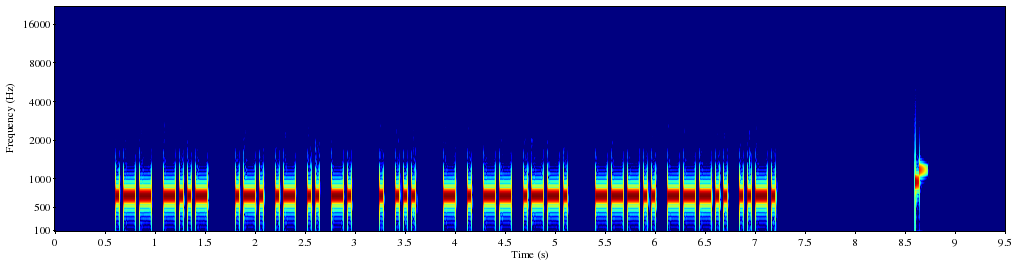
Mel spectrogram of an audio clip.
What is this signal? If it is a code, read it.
Morse code, heard as a keyed tone, about 30 wpm, 700 Hz. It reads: WX RAIN ES TEMP 88F
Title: Practice QSO - Exchange 2 - Info - 30wpm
